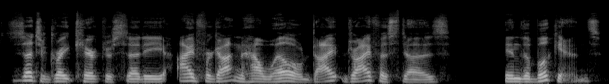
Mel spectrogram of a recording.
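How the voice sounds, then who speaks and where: A man's voice: medium pitch, unhurried, a bit bright. A man co-hosting a podcast, enthusiastic and prone to stammering and restarting sentences. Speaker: podcast co-host. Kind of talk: casual chat.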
